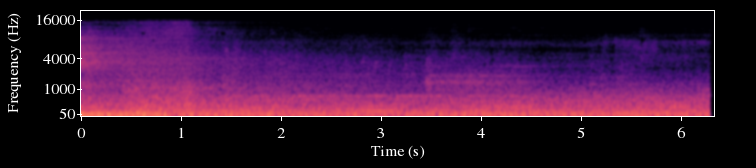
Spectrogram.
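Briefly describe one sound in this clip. A triumphant tune plays softly.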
